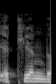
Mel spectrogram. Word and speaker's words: Étienne: And I realized that I should have written this down on the handout, but it's spelled D-E-L-A-B-O-E-T-I-E, de la Boétie, Étienne de la Boétie, Étienne, E-T-I-E-N-N-E, Étienne de la Boétie.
